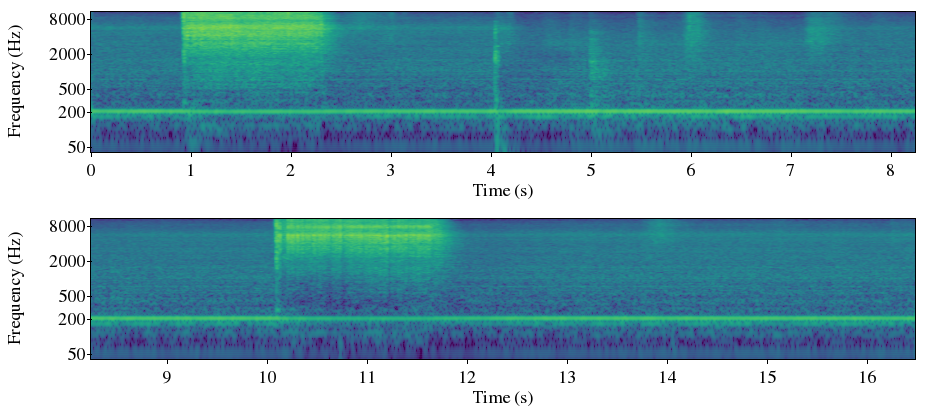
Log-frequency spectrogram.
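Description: Wire-feed welder arcing on steel in two short welds, each a burst of about one and a half seconds, the second some nine seconds after the first, over a steady low hum; a few light clicks fall between them.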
